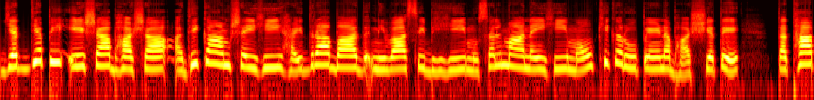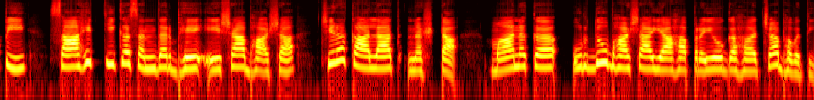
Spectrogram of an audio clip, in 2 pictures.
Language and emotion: Sanskrit, neutral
